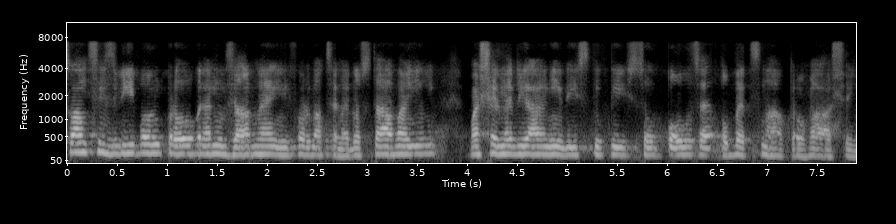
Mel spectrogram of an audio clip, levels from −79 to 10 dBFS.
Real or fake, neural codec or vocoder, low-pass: fake; codec, 16 kHz, 1 kbps, FreqCodec, smaller model; 7.2 kHz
